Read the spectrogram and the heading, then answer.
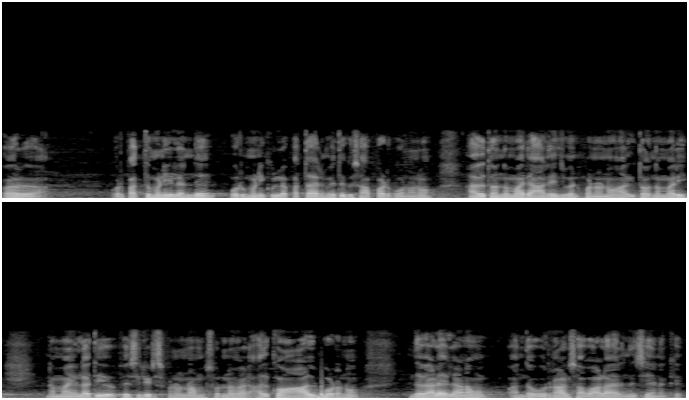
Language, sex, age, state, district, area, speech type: Tamil, male, 18-30, Tamil Nadu, Tiruppur, rural, spontaneous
